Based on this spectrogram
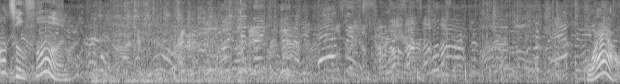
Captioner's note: crowd chattering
